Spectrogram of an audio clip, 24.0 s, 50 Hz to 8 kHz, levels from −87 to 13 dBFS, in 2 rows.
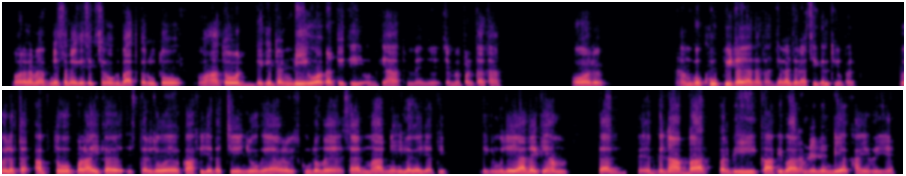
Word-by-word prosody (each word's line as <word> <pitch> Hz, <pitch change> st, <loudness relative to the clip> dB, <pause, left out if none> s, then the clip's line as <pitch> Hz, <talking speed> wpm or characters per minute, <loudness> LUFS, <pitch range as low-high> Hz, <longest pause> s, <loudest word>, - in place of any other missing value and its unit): और 115 Hz, +1 st, -2 dB
अगर 130 Hz, +2 st, +2 dB
मैं 140 Hz, 0 st, 0 dB
अपने 140 Hz, +3 st, -2 dB
समय 140 Hz, -1 st, -1 dB
के 140 Hz, -, +2 dB
शिक्षकों 125 Hz, 0 st, -3 dB
की 125 Hz, -, -4 dB
बात 120 Hz, -1 st, +1 dB
करूँ 125 Hz, -, -1 dB
तो -, -, +2 dB, 0.4 s
वहाँ 110 Hz, +2 st, -4 dB
तो 135 Hz, 0 st, +6 dB, 0.2 s
देखिए 150 Hz, +5 st, -1 dB
डंडी 140 Hz, +6 st, +4 dB
हुआ 125 Hz, -2 st, +6 dB
करती 105 Hz, 0 st, -1 dB
थी 105 Hz, -, -3 dB
उनके 100 Hz, -1 st, -10 dB
हाथ 95 Hz, -2 st, -5 dB
में 85 Hz, +3 st, -13 dB
ज -, -, -12 dB
जब -, -, -10 dB
मैं -, -, -10 dB
पढ़ता -, -, -5 dB
था -, -, -10 dB, 1.1 s
और 115 Hz, 0 st, +2 dB, 1.1 s
हमको 135 Hz, +6 st, 0 dB
खूब 330 Hz, +1 st, +6 dB
पीटा -, -, +5 dB
जाता -, -, +2 dB
था -, -, -13 dB
जरा-जरा 470 Hz, -1 st, 0 dB
सी 350 Hz, -, -4 dB
गलतियों 345 Hz, +1 st, -5 dB
पर। -, -, -9 dB, 0.7 s
मुझे 145 Hz, -, +4 dB
लगता 145 Hz, -, 0 dB
है -, -, -2 dB
अब 125 Hz, 0 st, 0 dB
तो 160 Hz, 0 st, +3 dB
पढ़ाई 115 Hz, +1 st, +4 dB
का -, -, +5 dB, 0.3 s
स्तर 120 Hz, -, -4 dB
जो 115 Hz, 0 st, +5 dB
है, 115 Hz, -, +3 dB
काफ़ी 100 Hz, +2 st, -1 dB
ज़्यादा 110 Hz, 0 st, 0 dB
चेंज 115 Hz, +1 st, -3 dB
हो 100 Hz, -2 st, +1 dB
गया 100 Hz, +1 st, -1 dB
है 115 Hz, -, -2 dB
और 125 Hz, -, 0 dB
अब 125 Hz, -, 0 dB
स्कूलों 120 Hz, 0 st, -3 dB
में 120 Hz, -1 st, -2 dB
शायद 110 Hz, 0 st, -1 dB
मार 115 Hz, +3 st, 0 dB
नहीं 110 Hz, +5 st, -4 dB
लगाई 100 Hz, -7 st, +2 dB
जाती, 90 Hz, +6 st, -4 dB, 0.6 s
लेकिन 135 Hz, -, -9 dB
मुझे 130 Hz, +3 st, +3 dB
याद 130 Hz, -1 st, +5 dB
है 130 Hz, -, +5 dB
कि 135 Hz, +2 st, -1 dB
हम 140 Hz, +2 st, -3 dB, 0.5 s
शायद 140 Hz, +1 st, +1 dB, 0.5 s
अ, -, -, 0 dB
बिना 140 Hz, +6 st, +2 dB, 0.2 s
बात 130 Hz, +2 st, +4 dB
पर 125 Hz, -2 st, +1 dB
भी 125 Hz, 0 st, +1 dB
काफ़ी 110 Hz, +2 st, +3 dB
बार 115 Hz, 0 st, +3 dB
हमने 115 Hz, 0 st, -4 dB
डंडियाँ 110 Hz, +2 st, +2 dB
खाई 105 Hz, -, -5 dB
हुई 100 Hz, -3 st, -7 dB
हैं, -, -, -9 dB
120 Hz, 200 wpm, -22 LUFS, 110-135 Hz, 1.1 s, तो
